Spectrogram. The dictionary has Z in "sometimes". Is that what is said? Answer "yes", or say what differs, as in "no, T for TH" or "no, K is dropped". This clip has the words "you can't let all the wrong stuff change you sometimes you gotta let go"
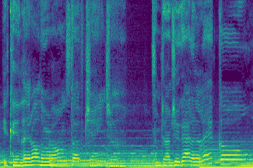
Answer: yes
